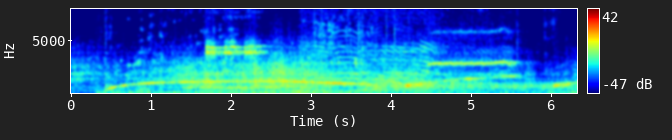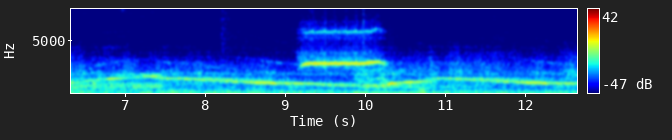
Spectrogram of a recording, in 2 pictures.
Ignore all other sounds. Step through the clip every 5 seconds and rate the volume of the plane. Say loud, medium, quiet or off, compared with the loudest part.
loud, quiet, quiet.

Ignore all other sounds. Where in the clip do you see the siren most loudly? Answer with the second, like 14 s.
3 s.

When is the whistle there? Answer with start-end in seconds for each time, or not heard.
1.6-2.5, 4.4-5.7, 9.2-10.2.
